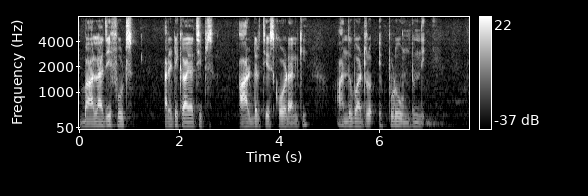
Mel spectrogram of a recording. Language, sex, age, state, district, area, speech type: Telugu, male, 18-30, Telangana, Nirmal, rural, read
